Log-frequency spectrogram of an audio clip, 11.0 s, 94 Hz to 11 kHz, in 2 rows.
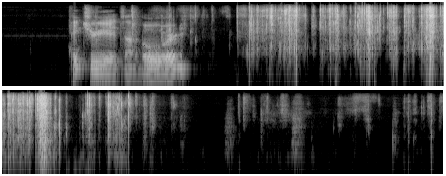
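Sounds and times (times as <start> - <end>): foil wrapper tearing and crinkling: 2.3 - 7.4
cards rustling and ticking: 2.3 - 7.5.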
